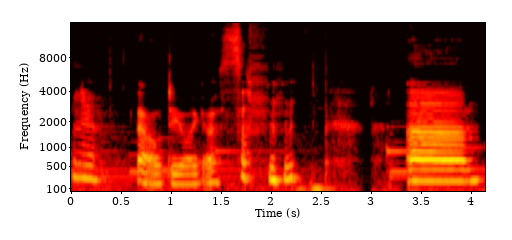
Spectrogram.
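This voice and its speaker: A woman with a soft, gravelly voice that is wearing hoarse, talking casually to her viewers while she draws. She keeps apologising and chatting along, with faint music playing underneath. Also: mid-range voice, very slow. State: voice going hoarse. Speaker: art streamer. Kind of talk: casual livestream chat while drawing.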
